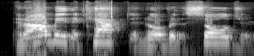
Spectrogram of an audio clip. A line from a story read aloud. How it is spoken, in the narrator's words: shouted Carlo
